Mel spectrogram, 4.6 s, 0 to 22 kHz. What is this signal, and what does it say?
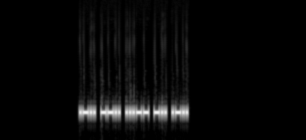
Morse code, heard as a keyed tone, about 46 wpm, 700 Hz. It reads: LZ3DL
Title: DXCC-100 Call Signs - 5 Characters - 45wpm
